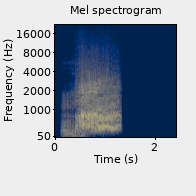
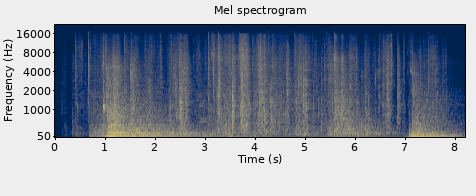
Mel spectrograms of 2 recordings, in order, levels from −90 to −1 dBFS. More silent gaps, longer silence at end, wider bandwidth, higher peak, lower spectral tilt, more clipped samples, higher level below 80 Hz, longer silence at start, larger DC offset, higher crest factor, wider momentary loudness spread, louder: neither; first, 1.1 s vs 0 s; first, 19 kHz vs 17 kHz; second, -14 dBFS vs -6 dBFS; about the same, -5 dB/octave vs -5 dB/octave; neither; second, -62 dBFS vs -30 dBFS; second, 0.1 s vs 0.4 s; neither; about the same, 18 dB vs 20 dB; second, 13 LU vs 16 LU; about the same, -28 LUFS vs -29 LUFS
